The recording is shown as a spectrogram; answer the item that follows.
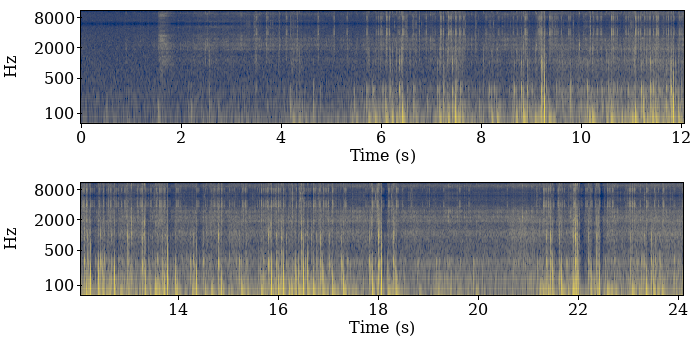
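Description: Mountain bike rolling down a rough dirt trail: tyre noise, bike rattle and sharp jolts from bumps, with wind rumbling on the camera microphone. It starts nearly silent and builds over the first few seconds as the bike picks up speed.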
